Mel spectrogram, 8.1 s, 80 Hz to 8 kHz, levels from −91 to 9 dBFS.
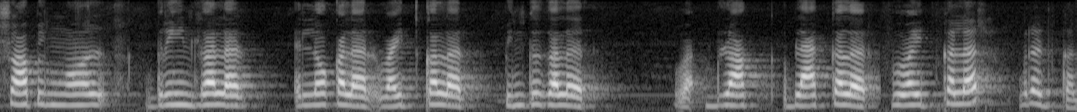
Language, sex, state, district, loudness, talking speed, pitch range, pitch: Telugu, female, Telangana, Nalgonda, -16 LUFS, 140 wpm, 250-285 Hz, 270 Hz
